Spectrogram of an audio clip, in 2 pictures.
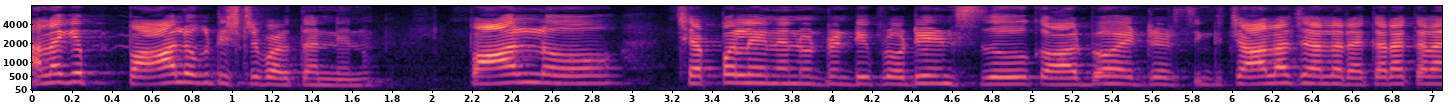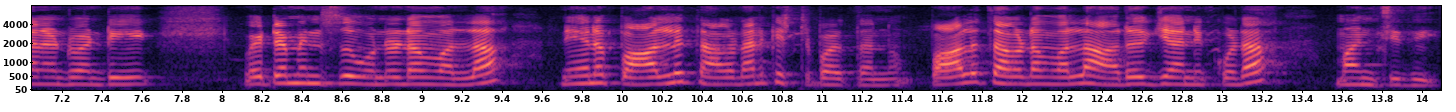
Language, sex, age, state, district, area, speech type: Telugu, female, 60+, Andhra Pradesh, West Godavari, rural, spontaneous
